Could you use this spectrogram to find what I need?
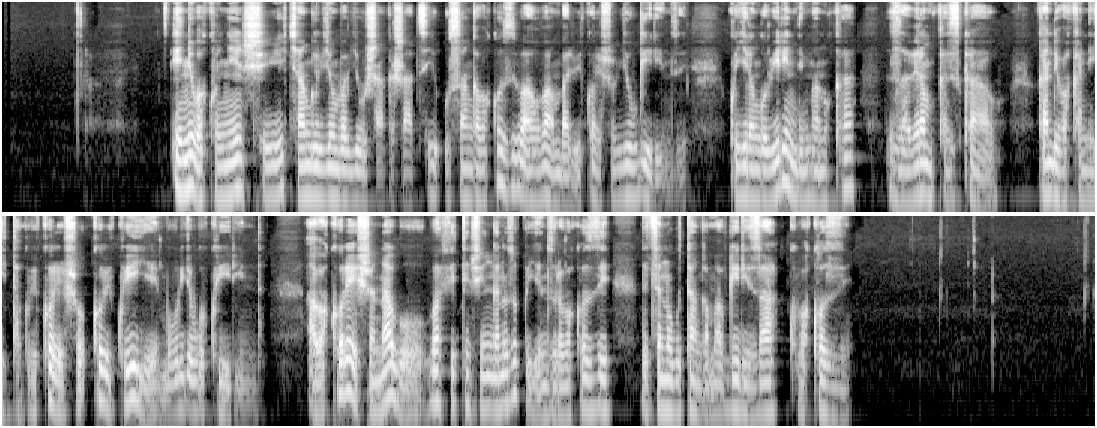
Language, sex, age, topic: Kinyarwanda, male, 25-35, education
